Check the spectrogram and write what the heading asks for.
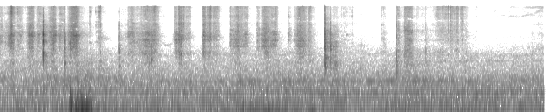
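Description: Toothbrush bristles scrubbing over the panel lines and underside of a plastic scale-model car body to brush out dried wax residue: a run of short, faint scratchy strokes, with a low bump from handling the body about a second in.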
